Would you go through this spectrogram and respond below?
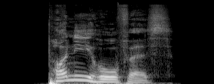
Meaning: genitive singular of Ponyhof
- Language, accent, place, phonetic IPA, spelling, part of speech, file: German, Germany, Berlin, [ˈpɔniˌhoːfəs], Ponyhofes, noun, De-Ponyhofes.ogg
